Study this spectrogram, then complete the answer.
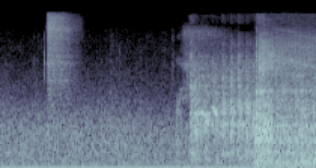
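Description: Video game car engine heard faintly, with brief hissing bursts and then a louder rising engine sound building toward the end, no talking.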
